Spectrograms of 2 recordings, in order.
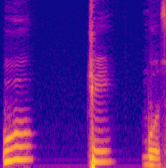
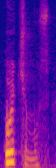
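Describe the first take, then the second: First: "Últimos" split very slowly, Ú... TI... MOS; syllable by syllable. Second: Said in the usual way. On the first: Shown as a demonstration. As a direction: pause after each syllable of "Últimos". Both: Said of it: "Separe lá".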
